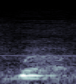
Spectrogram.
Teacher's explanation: perhaps one third of Americans have followed our lead in dropping the [h] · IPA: [weə]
